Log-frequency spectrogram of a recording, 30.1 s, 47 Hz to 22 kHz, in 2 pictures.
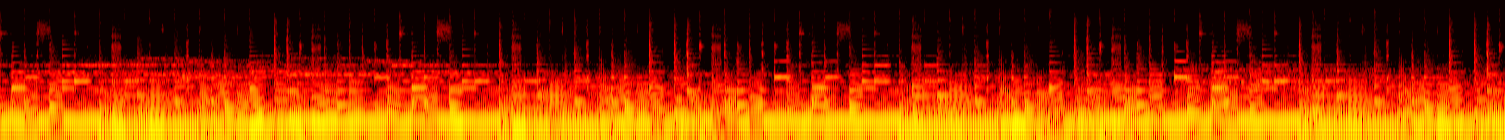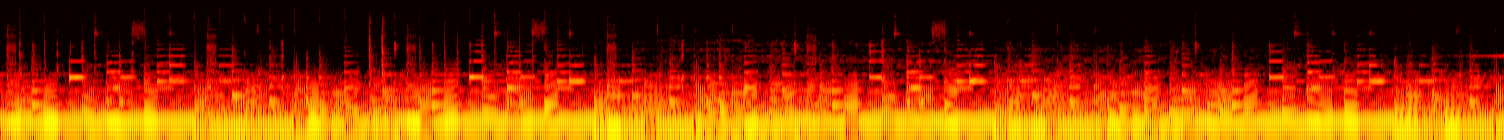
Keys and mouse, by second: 4.0-4.8 drag, 6.7 click, 7.8-15.4 drag, 15.4 middle click, 17.4 middle click, 19.0-19.6 middle drag, 20.3 middle click, 21.1-21.5 middle drag, 21.9-22.3 middle drag, 23.5-27.8 drag.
